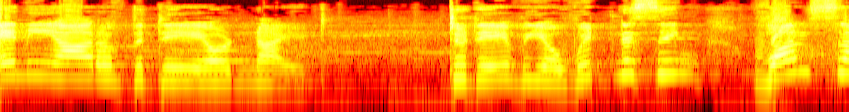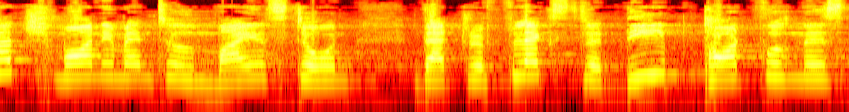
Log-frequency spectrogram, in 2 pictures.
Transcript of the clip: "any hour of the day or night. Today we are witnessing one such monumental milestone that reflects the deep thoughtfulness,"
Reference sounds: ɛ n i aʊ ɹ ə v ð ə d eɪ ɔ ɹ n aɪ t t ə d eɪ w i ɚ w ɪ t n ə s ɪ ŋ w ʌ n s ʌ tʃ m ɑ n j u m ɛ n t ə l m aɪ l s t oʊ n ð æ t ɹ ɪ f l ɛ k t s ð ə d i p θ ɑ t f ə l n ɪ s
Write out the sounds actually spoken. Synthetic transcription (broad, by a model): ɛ n i aʊ ɹ ə v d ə d eɪ ɔ ɹ n aɪ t t ə d eɪ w i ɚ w ɪ t n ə s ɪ ŋ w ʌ n s ʌ tʃ m ɑ n j u m ɛ n t ə l m aɪ l s t oʊ n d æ t ɹ ɪ f l ɛ k t s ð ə d i p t ɑ t f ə l n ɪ s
